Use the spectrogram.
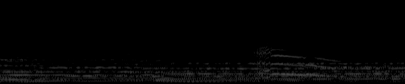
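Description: A cat meowing in a video game, a faint drawn-out meow with a rising, wavering pitch over steady low background sound, with no talking.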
